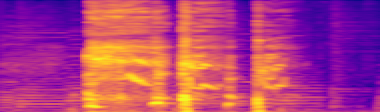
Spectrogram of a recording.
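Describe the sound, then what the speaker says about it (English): A close, loud cough in a few sharp bursts, followed by quiet. "Pardon me a moment, I have to cough."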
